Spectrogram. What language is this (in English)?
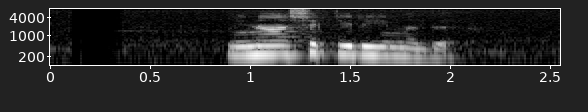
Sinhala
